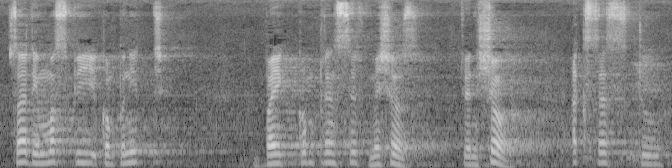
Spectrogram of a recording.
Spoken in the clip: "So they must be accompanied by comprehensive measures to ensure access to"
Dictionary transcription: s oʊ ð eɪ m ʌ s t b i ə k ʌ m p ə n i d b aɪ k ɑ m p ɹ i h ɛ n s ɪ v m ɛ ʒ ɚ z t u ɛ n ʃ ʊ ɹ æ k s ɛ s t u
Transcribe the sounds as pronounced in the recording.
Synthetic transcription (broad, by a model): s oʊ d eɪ m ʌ s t b i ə k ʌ m p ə n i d b aɪ k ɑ m p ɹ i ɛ n s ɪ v m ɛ ʃ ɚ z t u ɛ n ʃ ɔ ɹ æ k s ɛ s t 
